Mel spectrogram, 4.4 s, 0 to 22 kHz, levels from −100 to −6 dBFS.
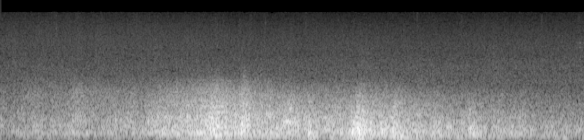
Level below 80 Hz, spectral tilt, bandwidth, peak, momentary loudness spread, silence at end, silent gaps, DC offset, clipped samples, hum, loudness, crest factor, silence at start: -32 dBFS; -9 dB/octave; 13.5 kHz; 0 dBFS; 15 LU; 0 s; none; under 0.1%; under 0.1%; none; -20 LUFS; 20 dB; 0 s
